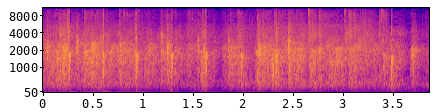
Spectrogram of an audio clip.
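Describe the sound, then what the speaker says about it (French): Audience applause in a lecture hall, a steady wash of many hands clapping for about four seconds, moderately loud with no voices on top. "On vous applaudit avant."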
